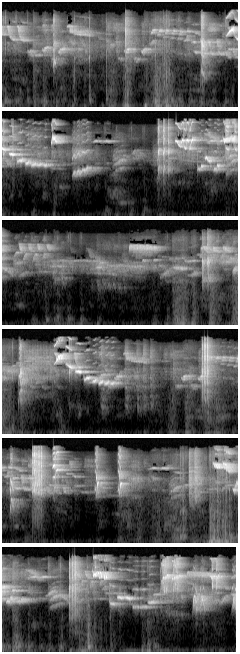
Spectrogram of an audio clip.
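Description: Brown-chested jungle flycatcher singing: a run of quick, varied, high twittering phrases, each a second or two long, with short pauses between them.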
